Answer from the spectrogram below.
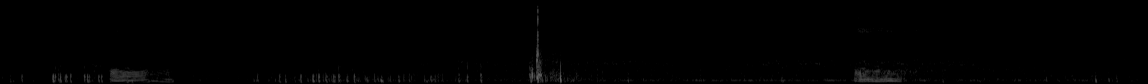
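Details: Male Cavalier King Charles spaniel asleep and dreaming: soft, irregular snorting snores with small twitching noises in between; snoring during sleep.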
